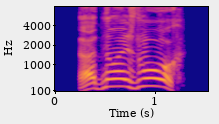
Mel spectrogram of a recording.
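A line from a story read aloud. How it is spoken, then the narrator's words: Shouted reply. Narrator (Russian): закричал я в ответ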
